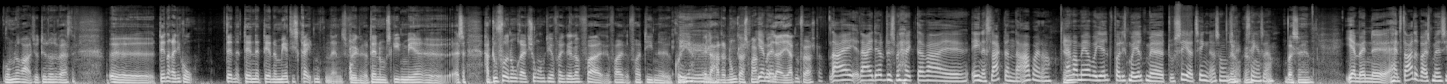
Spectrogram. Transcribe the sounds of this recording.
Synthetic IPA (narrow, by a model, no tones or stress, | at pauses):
ɡ̥omləʁɑ̰̈ːd̥jo̝d̥e̝ɐnɔːðˠde̝ʋæɐsd̥əød̥enæɐʁɛɡ̥̚iɡo̝̰ː | d̥end̥end̥enæɐme̝ːɐd̥isɡ̥ʁɛ̰ːd̥n̩d̥enæ̰n̩se̥føljiɒ̽d̥enæɐmɔsɡ̥e̝̰ːme̝ːɐøælsəhɑ̈d̥ufɔ̽ːð̩ˠnoːn̩ʁɛaɡ̥ɕo̰ːnɐɒ̽md̥iheɛɐfʁɛɡ̚d̥elɐfʁɑ̈fʁɑ̈fʁɑ̈d̥inøkʰo̝e̝ːɡɐelɐɦɑ̈d̥ɑno̝ːn̩d̥ɑhɑsmɑ̈ɡlɐæɐjɑ̈ɪd̥enfɶɐsd̥ənɑɪ̰nɑ̈ɪ̰d̥eæɐd̥ud̥e̝sʋæɐeɡ̥d̥ɑ̈ʋɑ̈øe̝̰næslɑ̈ɡ̥̚d̥ɐnəd̥ɑ̈ʔɑ̈ːb̥ɑ̈ɪɾ̥ɐhænʋɑ̈meɒmɒjelb̥fɒ̽lisɒ̽mɒ̽jel̰b̥meæd̥use̝̰ːɐt͡sʰe̝ŋ̰nəɒsɔnn̩ʰeŋt͡sʰe̝ŋ̰ɐsɛɐ̰ʋæsɛːhæn | jæmenøhænsd̥ɑ̈ːdəð̩ˠfɑ̈ɡ̥i̥sɡ̥meæsiː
